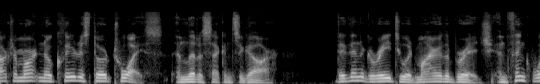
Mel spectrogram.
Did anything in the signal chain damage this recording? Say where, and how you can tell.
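Yes. At 1.21 s the network stage dropped a packet, and it was rebuilt from error correction. There is no gap, but a brief stretch sounds rougher and noisier, which fits a single 20 ms Opus frame played back from the low-bitrate redundant copy carried in the following packet.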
